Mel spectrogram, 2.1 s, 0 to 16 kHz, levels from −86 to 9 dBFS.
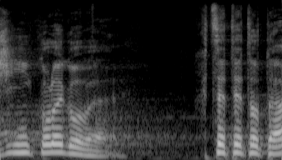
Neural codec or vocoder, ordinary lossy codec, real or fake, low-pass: none; AAC, 96 kbps; real; 14.4 kHz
